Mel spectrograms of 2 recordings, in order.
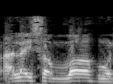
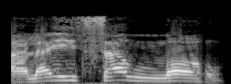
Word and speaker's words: أليس الله: Okay, dia bukan terus masuk alaisallah, dia tak tebal macam tu eh. Cara bacaannya alaisa, sa tu sebab sifat dia. Ha, kita kena senyum mulut dia eh. Sa. Alaisallah. Ha, dia tak terus masuk alaisallah, dia jadi huruf sad dah.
